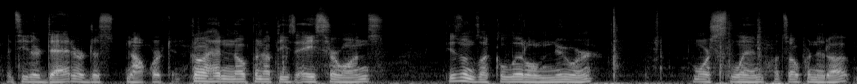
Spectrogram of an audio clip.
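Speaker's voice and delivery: ordinary talk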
